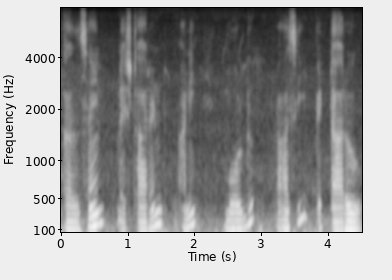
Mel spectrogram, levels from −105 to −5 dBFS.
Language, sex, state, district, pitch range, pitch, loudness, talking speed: Telugu, male, Andhra Pradesh, Sri Satya Sai, 100-130 Hz, 110 Hz, -19 LUFS, 80 wpm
